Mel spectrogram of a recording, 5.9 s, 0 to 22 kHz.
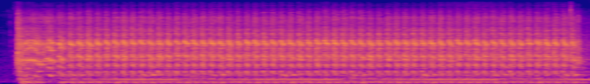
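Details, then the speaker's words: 1994 Chevrolet Corvette with a cold misfire, cranking with the pedal floored to cut injection: the starter spins the engine with an even, unbroken beat of about four pulses per second. Compression sounds balanced; the problem is suspected to be ignition. "This is not a compression problem. This is probably going to be ignition."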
